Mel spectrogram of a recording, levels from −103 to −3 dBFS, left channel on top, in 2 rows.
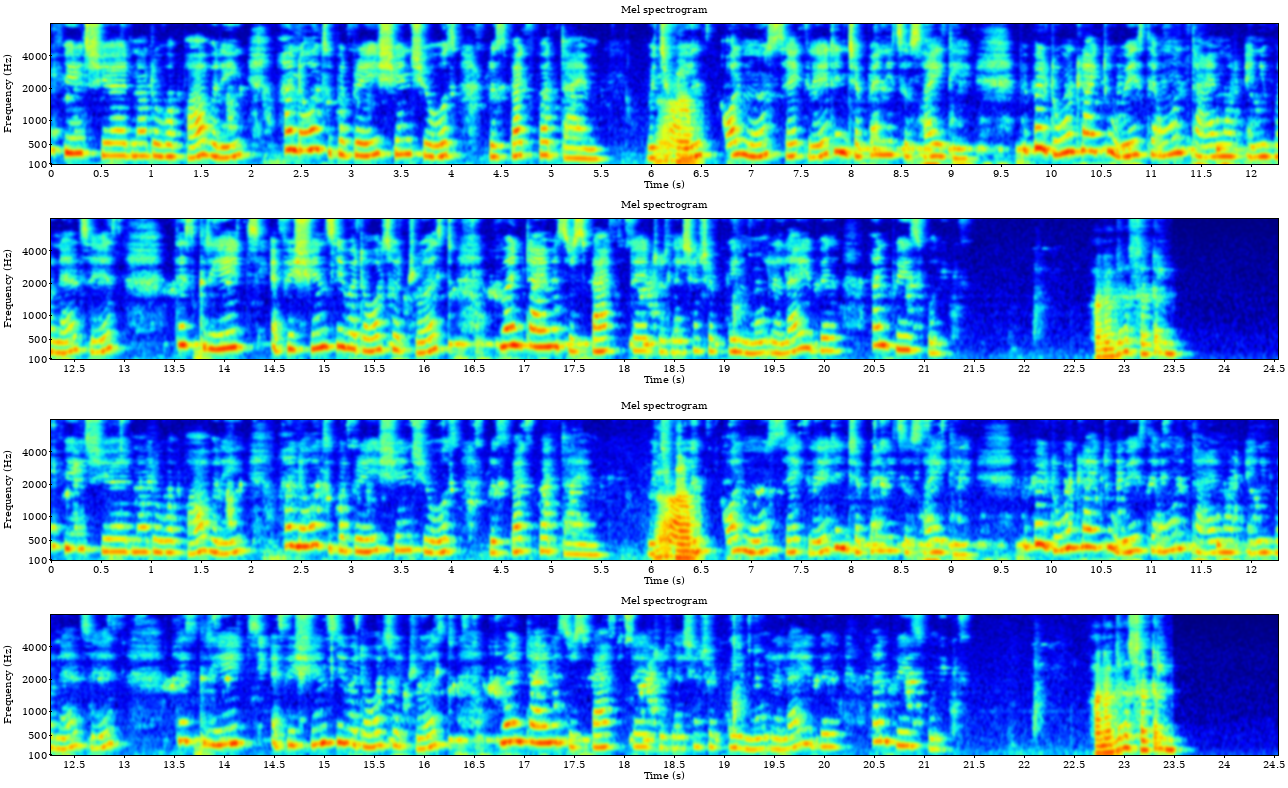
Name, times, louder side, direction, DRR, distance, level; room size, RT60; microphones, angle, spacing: voice 1, 0.0-5.5 6.0-20.1 20.5-21.2, left 3 dB, 50° left, 0.4 m, -28 dB
voice 2, 6.0-6.5 16.6-16.8 18.2-18.3 20.8-20.9 22.7-23.5, right 5 dB, 90° right, 0.3 m, -25 dB
2.5 x 2.4 x 2.7 m
head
